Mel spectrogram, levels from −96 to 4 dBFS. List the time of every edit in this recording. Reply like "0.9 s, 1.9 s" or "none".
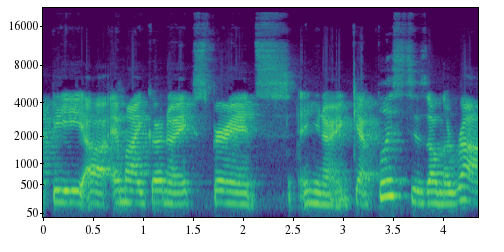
none

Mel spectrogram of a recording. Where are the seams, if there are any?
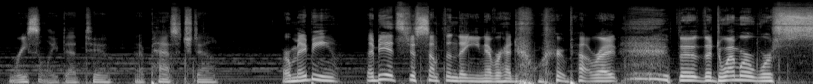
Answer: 3.5 s, 6.7 s

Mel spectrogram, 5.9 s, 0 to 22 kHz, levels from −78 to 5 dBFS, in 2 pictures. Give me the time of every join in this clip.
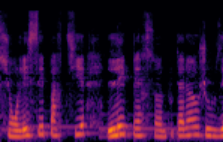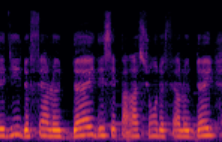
none

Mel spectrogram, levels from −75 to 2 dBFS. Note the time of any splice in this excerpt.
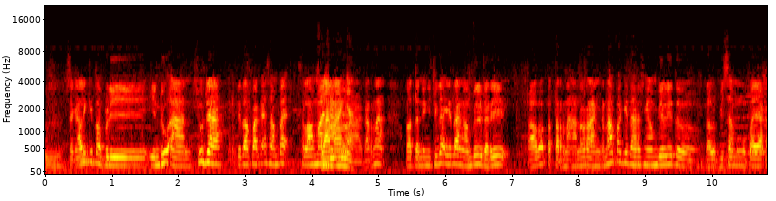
4.6 s

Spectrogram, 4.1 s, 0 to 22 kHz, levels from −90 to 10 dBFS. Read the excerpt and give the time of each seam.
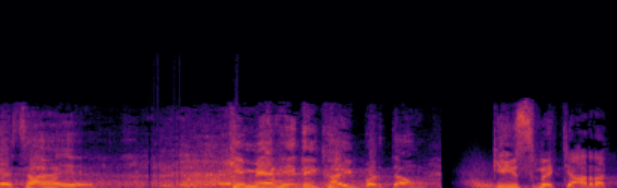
3.0 s

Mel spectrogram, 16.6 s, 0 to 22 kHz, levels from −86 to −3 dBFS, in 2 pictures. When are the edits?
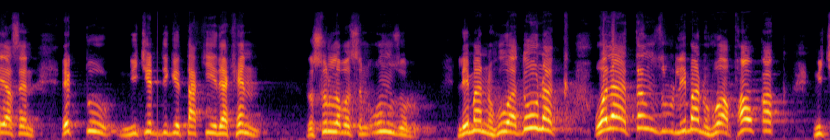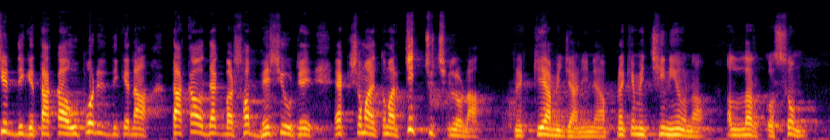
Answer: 13.3 s

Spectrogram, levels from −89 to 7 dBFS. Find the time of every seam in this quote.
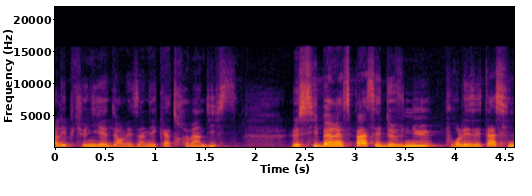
none

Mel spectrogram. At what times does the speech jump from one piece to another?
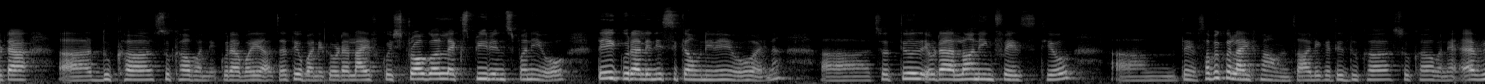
none

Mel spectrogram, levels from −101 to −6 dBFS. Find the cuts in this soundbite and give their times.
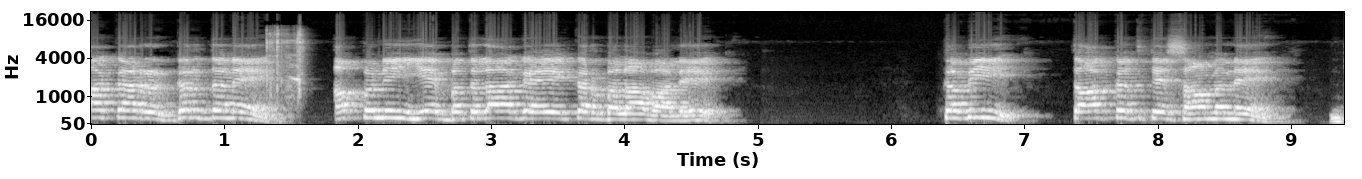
none

